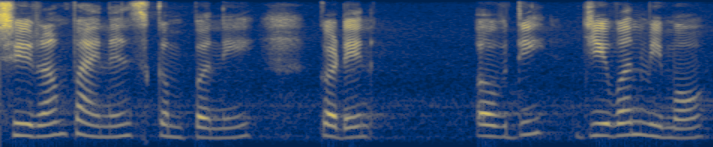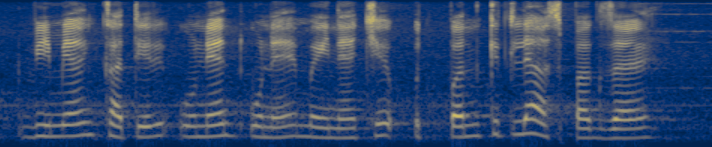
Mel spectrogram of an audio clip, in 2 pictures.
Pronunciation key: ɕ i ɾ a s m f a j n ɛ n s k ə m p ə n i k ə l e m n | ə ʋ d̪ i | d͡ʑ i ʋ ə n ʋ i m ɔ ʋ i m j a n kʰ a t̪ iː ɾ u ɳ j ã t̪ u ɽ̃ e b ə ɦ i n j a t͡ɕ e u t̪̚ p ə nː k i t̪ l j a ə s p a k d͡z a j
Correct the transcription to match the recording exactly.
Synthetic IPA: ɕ i ɾ a m f a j n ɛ n s k ə m p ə n i k ə ɽ e n | ə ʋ d̪ i | d͡ʑ i ʋ ə n ʋ i m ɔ ʋ i m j a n kʰ a t̪ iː ɾ u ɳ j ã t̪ u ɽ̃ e m ə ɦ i n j a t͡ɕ e u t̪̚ p ə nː k i t̪ l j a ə s p a k d͡z a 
